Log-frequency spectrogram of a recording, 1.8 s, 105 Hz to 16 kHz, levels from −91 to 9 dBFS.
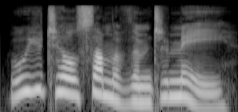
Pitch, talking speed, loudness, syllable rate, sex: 200 Hz, 270 wpm, -18 LUFS, 4.9 syllables/s, female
